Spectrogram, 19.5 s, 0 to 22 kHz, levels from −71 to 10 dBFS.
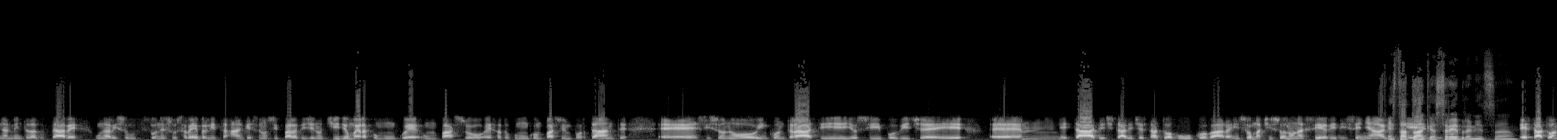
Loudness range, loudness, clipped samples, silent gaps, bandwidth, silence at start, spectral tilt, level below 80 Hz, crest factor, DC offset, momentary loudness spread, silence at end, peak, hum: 4 LU; -17 LUFS; under 0.1%; none; 14.5 kHz; 0 s; -4.5 dB/octave; -50 dBFS; 18 dB; under 0.1%; 14 LU; 0 s; 0 dBFS; none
